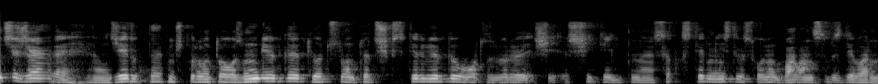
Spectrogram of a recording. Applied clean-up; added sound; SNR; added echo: neural mask model DeepFilterNet 3.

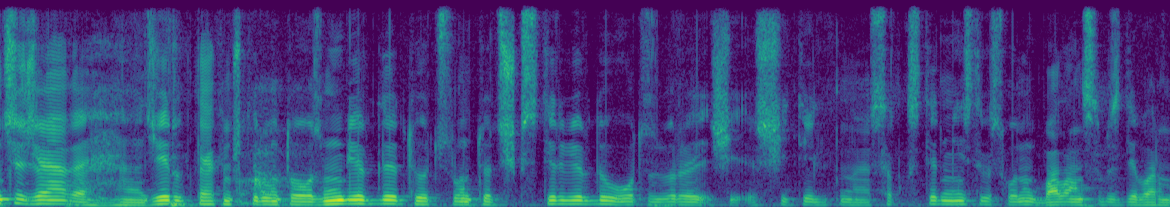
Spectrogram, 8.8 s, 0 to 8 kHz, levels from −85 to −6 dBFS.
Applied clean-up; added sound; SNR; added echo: none; none; none; none.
